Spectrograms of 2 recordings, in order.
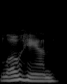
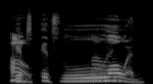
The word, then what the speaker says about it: Lohan: lohan or lindsay lohan what is the proper way to say lindsay l-o-h-a-n's name it's proper way i've always thought it was low hand it's not hmm no you you got to say it without moving your jaws like lindsay lowell like that no it's not it's it's lowen so uh lindsay lohan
